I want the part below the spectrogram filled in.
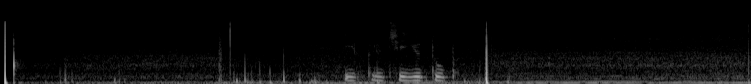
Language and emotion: Russian, neutral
